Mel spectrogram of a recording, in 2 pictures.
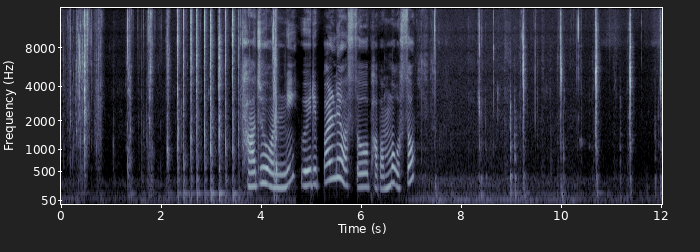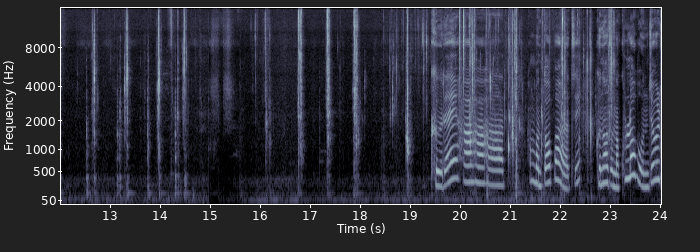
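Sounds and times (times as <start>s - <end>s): slime clicking and popping: 0.3s - 4.4s, 8.3s - 14.6s, 15.9s - 23.2s.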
